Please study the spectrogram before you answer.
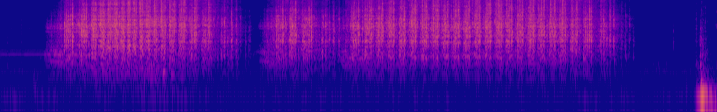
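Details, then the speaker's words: Old Metabo drill driving a handheld plastic extruder with heat gun: motor screams up in bursts with fast rattling chatter from the drill head but extruder not turning; worn low-speed gears stripped, slipping. "all right she's not driving she strapped something and it sounds like it's down in here in the head of the metab"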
